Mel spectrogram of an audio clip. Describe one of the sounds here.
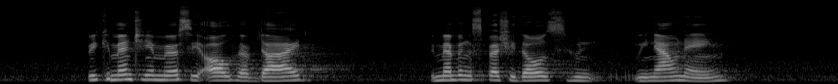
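A woman reads aloud calmly into a microphone, in short phrases.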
